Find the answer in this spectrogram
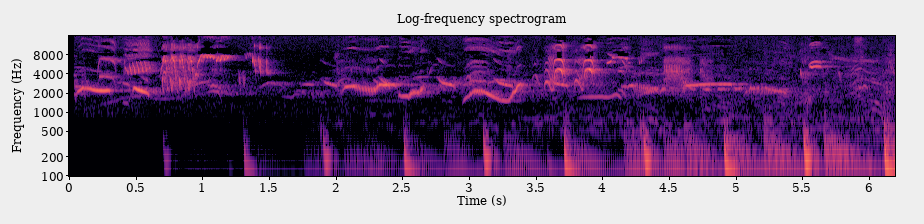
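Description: Birds chirping over background music with a steady drum beat, about one hit every 0.6 seconds, that fades in about a second in and grows louder.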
